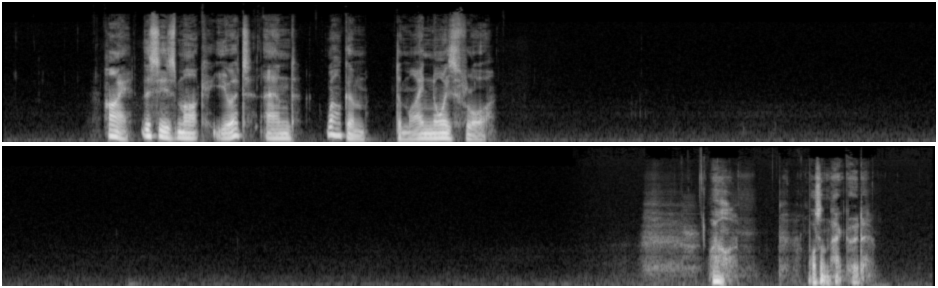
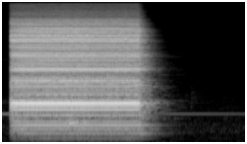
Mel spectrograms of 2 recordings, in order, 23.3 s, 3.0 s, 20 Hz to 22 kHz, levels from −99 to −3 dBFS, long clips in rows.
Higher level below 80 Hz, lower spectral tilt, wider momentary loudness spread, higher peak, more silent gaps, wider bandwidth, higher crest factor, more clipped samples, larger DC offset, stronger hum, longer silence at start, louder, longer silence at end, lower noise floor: first, -48 dBFS vs -80 dBFS; first, -5.5 dB/octave vs 3 dB/octave; first, 22 LU vs 5 LU; about the same, -6 dBFS vs -4 dBFS; neither; second, 17 kHz vs over 20 kHz; first, 22 dB vs 14 dB; neither; neither; neither; first, 1.3 s vs 0.1 s; second, -23 LUFS vs -12 LUFS; second, 0.8 s vs 1.2 s; second, -71 dBFS vs -75 dBFS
